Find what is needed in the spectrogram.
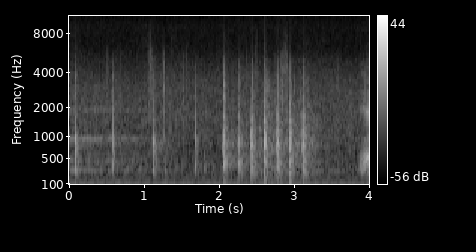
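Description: Sound-effect knocking on a wooden door: a quick run of about eight raps about two seconds in, after a few spaced footsteps.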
